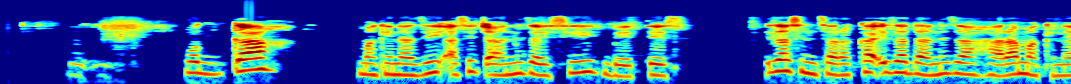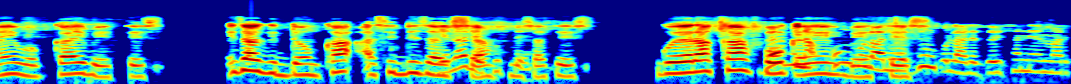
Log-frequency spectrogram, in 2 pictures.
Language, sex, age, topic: Gamo, female, 25-35, government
